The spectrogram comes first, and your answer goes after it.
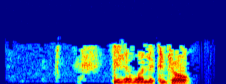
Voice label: Public Transit System Light Rail Security, scanner; Regional Wireless Cooperative (RWC); Valley Metro; Thompson Peak High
